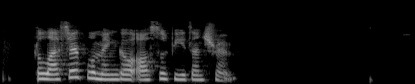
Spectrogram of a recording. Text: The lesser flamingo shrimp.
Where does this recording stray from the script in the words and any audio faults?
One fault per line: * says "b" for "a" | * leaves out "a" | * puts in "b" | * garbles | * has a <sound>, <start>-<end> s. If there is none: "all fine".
* puts in "also feeds on"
